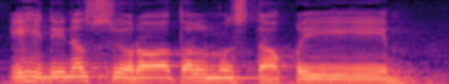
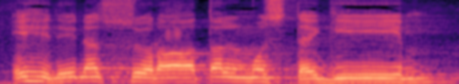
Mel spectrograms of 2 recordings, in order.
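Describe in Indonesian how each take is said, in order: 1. Huruf qaf terdengar seperti q yang dalam. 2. Huruf qaf terdengar seperti g. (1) "kalau kita sendiri ya bacanya" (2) "kalau orang Hadramaut itu lain bacanya"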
